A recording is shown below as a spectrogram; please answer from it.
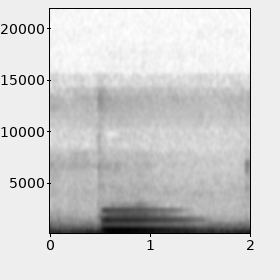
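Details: A single clear electronic tone lasting about a second from a bedside hospital monitor over quiet room noise, in a labor and delivery unit; the patient is 26 weeks pregnant with a preterm labor scare and a suspected placental abruption; patient monitor alarm beep.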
